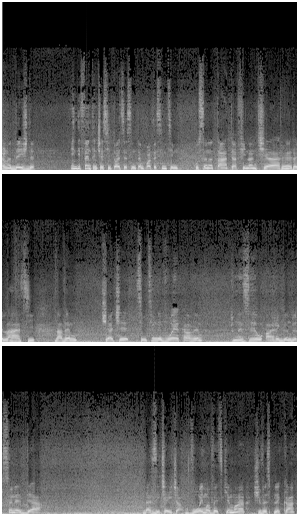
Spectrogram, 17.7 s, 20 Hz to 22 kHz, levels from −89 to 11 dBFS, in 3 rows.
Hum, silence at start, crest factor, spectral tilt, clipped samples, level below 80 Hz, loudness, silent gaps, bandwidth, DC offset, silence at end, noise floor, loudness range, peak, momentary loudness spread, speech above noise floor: none; 0 s; 10 dB; -5.5 dB/octave; under 0.1%; -26 dBFS; -11 LUFS; none; 15 kHz; under 0.1%; 0 s; -31 dBFS; 3 LU; 0 dBFS; 10 LU; 21 dB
